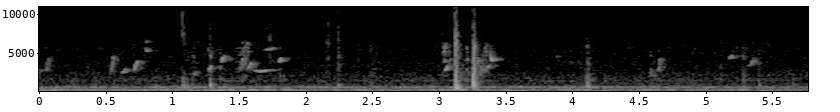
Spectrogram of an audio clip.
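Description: Faint bird chirps in the background over a steady low hum, with one sharp click about three seconds in.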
